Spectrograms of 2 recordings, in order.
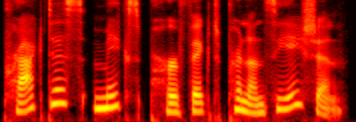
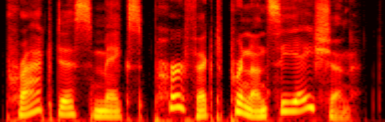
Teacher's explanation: I hear stress on practice. Perfect and pronunciation.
